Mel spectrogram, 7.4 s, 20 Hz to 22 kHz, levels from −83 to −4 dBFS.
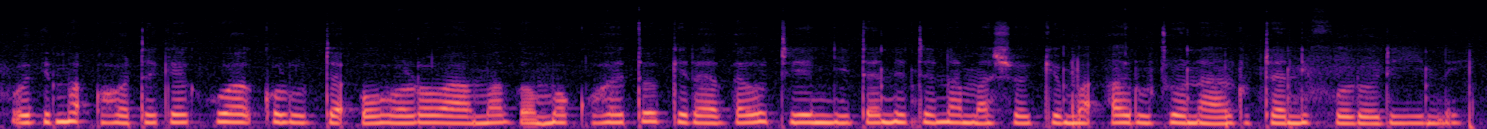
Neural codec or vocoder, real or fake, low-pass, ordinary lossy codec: vocoder, 44.1 kHz, 128 mel bands every 256 samples, BigVGAN v2; fake; 19.8 kHz; none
